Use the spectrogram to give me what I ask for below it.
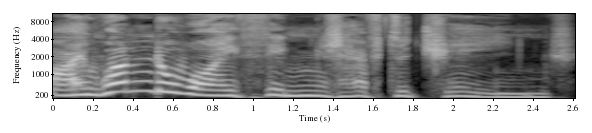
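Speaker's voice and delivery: plain murmuring delivery. Piglet walking home with Pooh through the moonlit wood, murmured. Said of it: "murmured Piglet".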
